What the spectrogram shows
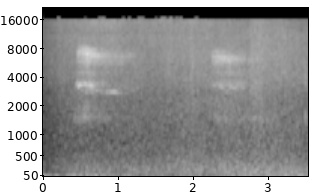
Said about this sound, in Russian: И потом эта песенка волн.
